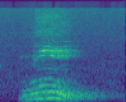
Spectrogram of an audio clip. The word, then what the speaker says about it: knee: Por exemplo, a gente tem palavras terminadas em K e N no inglês, onde a gente não pronuncia o som do K. Know, saber, knife, faca, knee, joelho, doorknob, maçaneta.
